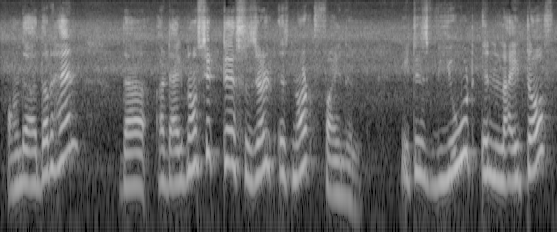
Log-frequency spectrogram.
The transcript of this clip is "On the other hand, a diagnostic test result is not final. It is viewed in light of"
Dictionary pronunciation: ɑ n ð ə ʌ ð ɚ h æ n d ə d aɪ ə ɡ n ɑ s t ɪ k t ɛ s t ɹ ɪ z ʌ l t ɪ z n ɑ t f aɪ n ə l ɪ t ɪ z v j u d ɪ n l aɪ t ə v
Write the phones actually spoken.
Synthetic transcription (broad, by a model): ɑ n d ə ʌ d ɚ h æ n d ə d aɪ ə ɡ n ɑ s t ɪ k t ɛ s t ɹ ɪ z ʌ l t ɪ z n ɑ t f aɪ n ə l ɪ t ɪ z v j u d ɪ n l aɪ t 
